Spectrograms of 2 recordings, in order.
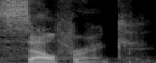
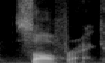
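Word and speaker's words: Saalfrank: I thought it was South Frank. Yeah. But the usage for him is like just at the point where it started to stabilize and he seemed like that. That's Andrew Salrank.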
